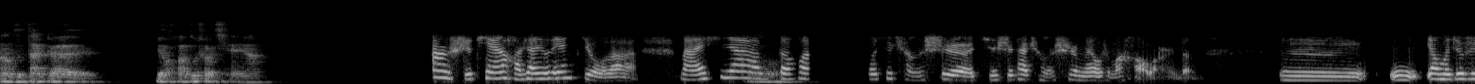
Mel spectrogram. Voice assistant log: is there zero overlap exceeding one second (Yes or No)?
Yes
